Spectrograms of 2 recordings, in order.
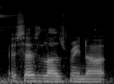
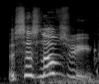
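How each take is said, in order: First: Gloomy low mutter. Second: Much higher and louder, delighted squeal; squeaky hopeful voice. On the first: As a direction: lower and softer, glum. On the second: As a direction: squeal it like a smitten girl. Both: Pretend. Petal game alternating voices.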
